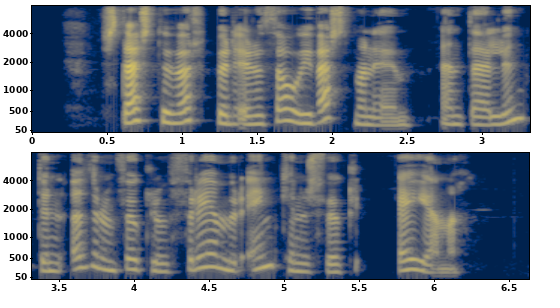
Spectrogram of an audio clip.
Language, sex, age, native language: Icelandic, female, 30-39, Icelandic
